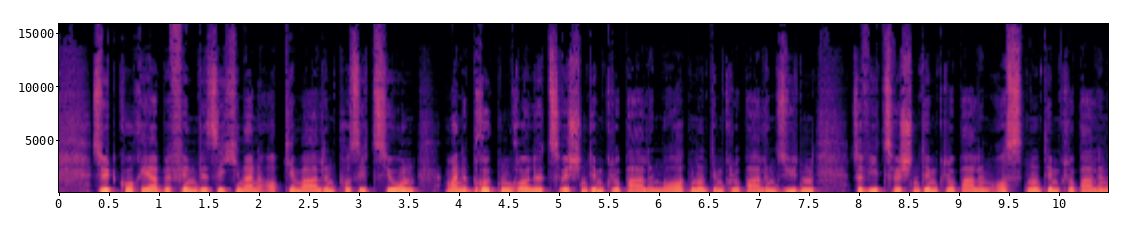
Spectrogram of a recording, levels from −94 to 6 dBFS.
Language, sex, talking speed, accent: German, male, 150 wpm, German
